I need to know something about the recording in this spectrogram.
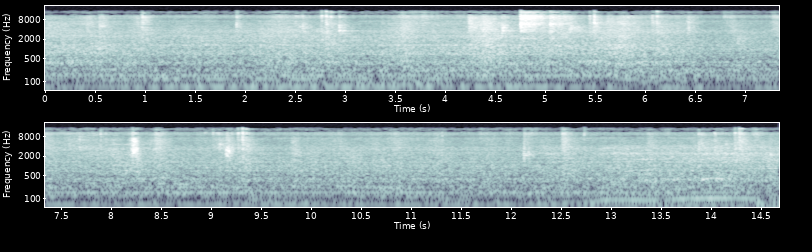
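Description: Wire cage panels rattle and clank as they are folded and pressed.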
